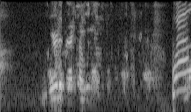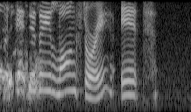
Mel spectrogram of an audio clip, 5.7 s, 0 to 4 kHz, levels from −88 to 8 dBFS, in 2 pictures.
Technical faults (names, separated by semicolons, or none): other side's voice leaking through; speech suppressed in double talk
